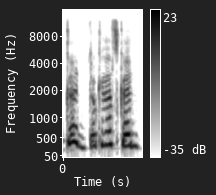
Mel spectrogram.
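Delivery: high, imitated tearful voice; about to cry. Billy answers Teddy on the phone, about to cry. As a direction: imitate someone trying not to cry. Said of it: "Billy's gonna cry".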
